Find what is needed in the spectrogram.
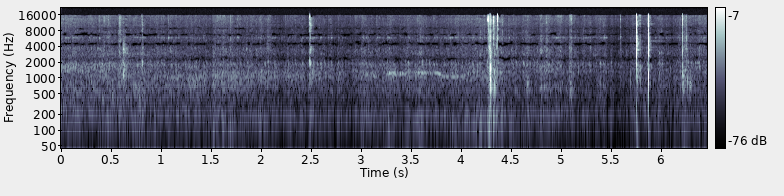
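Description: Steady low rumble of wheels and wind while riding along a paved road, broken by a few sharp clicks. The loudest comes about four seconds in and two come close together near the end.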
